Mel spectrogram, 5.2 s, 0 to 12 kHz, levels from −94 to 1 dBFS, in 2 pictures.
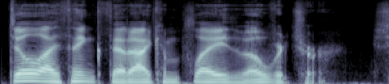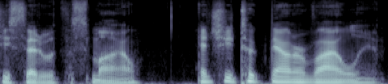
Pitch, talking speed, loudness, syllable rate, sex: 95 Hz, 230 wpm, -21 LUFS, 5.6 syllables/s, male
